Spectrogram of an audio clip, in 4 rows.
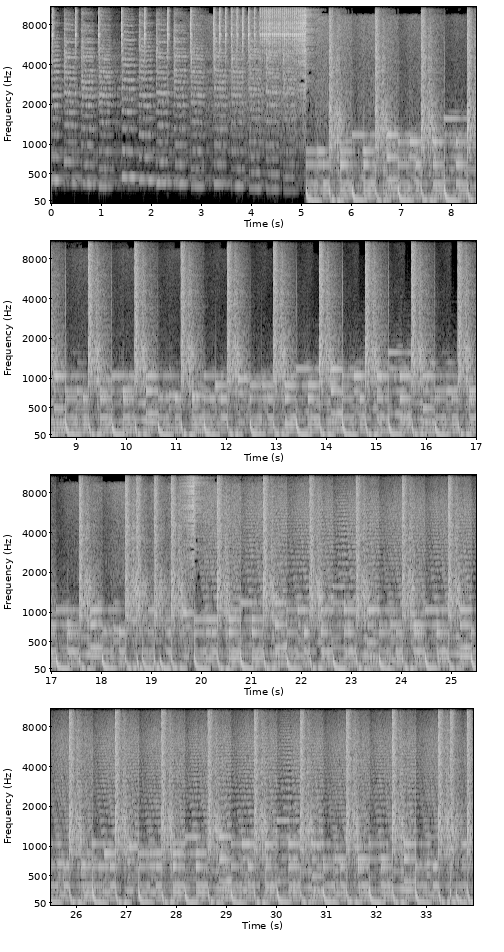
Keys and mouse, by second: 0.1 ctrl+Tab, 1.5 ctrl+Tab, 3.3-4.7 drag, 3.3 right click, 3.6 z, 6.5 ctrl+Tab, 7.1-10.5 drag, 7.4-9.4 typing, 10.6-12.2 drag, 11.5 middle click, 11.5-14.3 right drag, 12.2 c, 14.3 click, 15.2 c, 16.0-17.3 drag, 17.6 c, 18.2-21.6 drag, 19.9 c, 20.6 z, 22.9 z, 23.3 click, 23.5 c, 24.6 z, 27.4 z, 29.6 z, 32.2 click, 32.5 z, 33.0-33.9 drag, 33.4 z.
